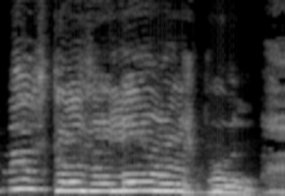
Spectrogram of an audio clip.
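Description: A man laughing hard in a high, squealing pitch, in a few long drawn-out notes; the last one falls away near the end.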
